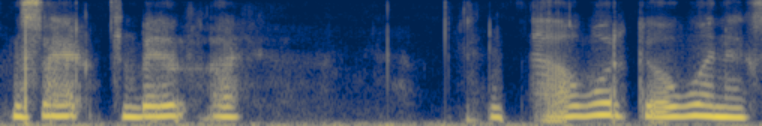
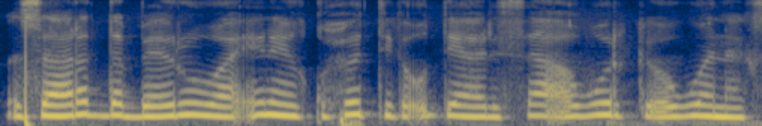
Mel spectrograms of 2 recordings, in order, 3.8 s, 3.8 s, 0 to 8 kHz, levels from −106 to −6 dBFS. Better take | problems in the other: second | noise reduction (neural diffusion model UNIVERSE++)

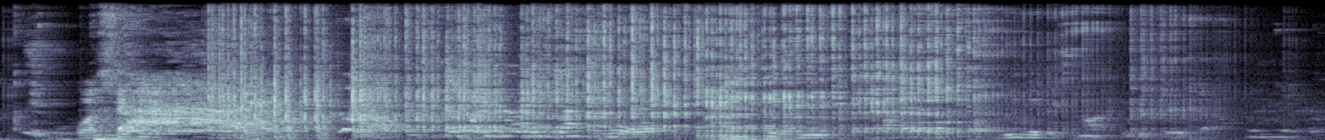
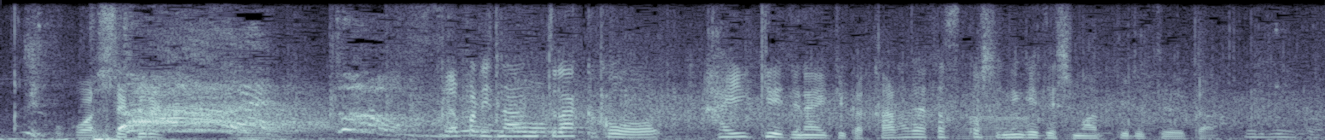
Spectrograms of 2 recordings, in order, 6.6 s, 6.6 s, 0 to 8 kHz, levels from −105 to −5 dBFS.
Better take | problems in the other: second | noise reduction (classical method WPE with log-MMSE)

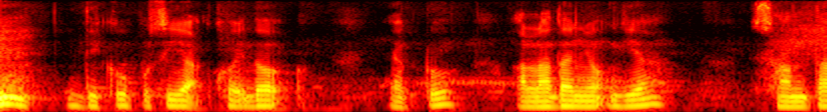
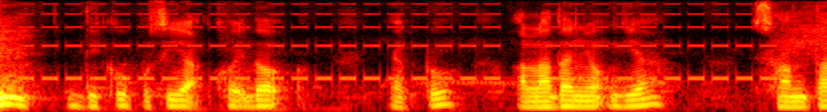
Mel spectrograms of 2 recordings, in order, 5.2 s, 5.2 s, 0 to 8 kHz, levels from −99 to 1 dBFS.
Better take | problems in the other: first | background sound (Alarm); 19 dB below the speech

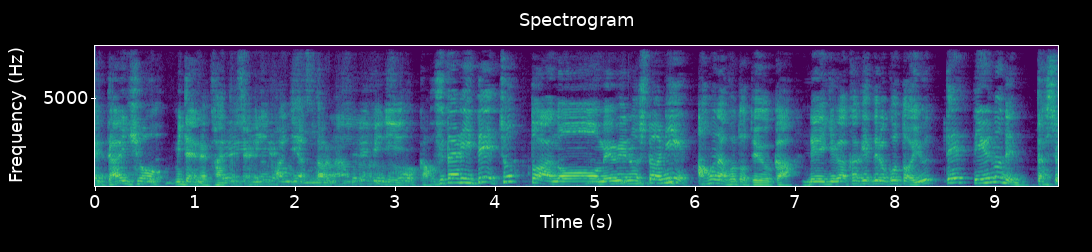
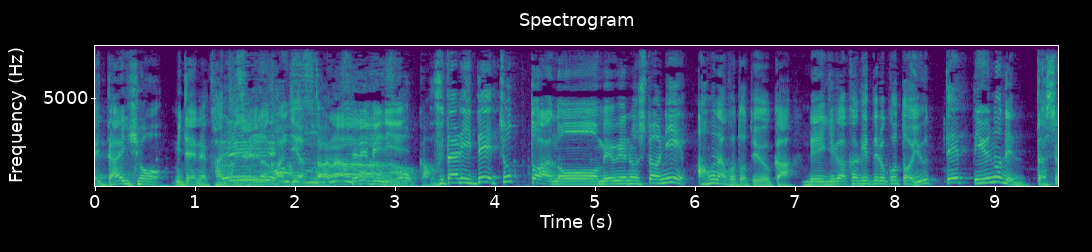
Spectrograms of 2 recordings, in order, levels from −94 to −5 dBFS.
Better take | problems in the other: second | noise reduction (neural separator model SepFormer DNS4)

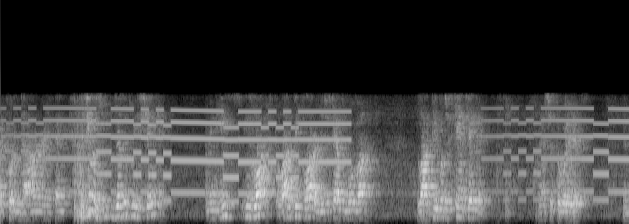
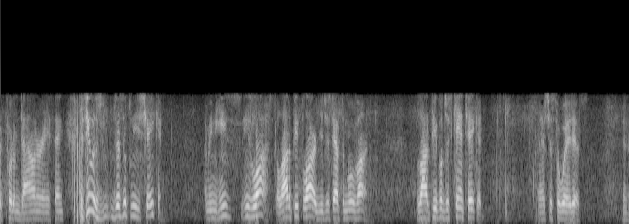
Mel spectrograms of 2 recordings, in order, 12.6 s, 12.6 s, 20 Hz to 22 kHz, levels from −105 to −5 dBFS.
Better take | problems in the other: second | background sound (Motor vehicle (road) / Siren); 8 dB below the speech // room echo; dies away in 0.7 s

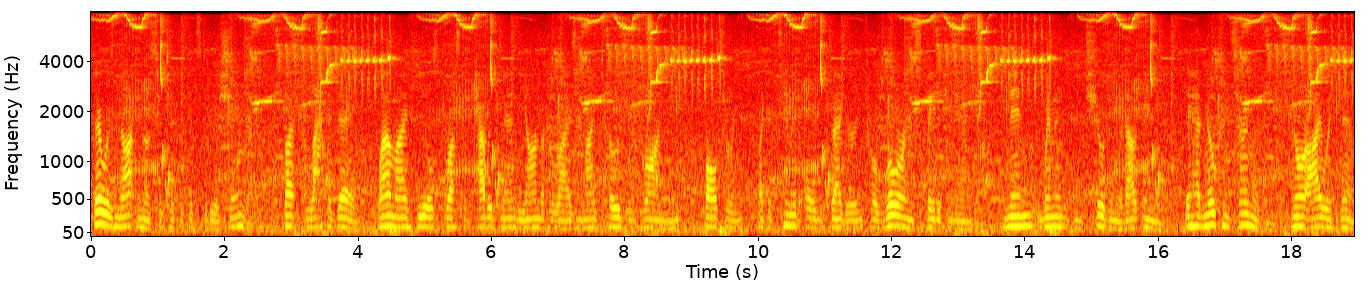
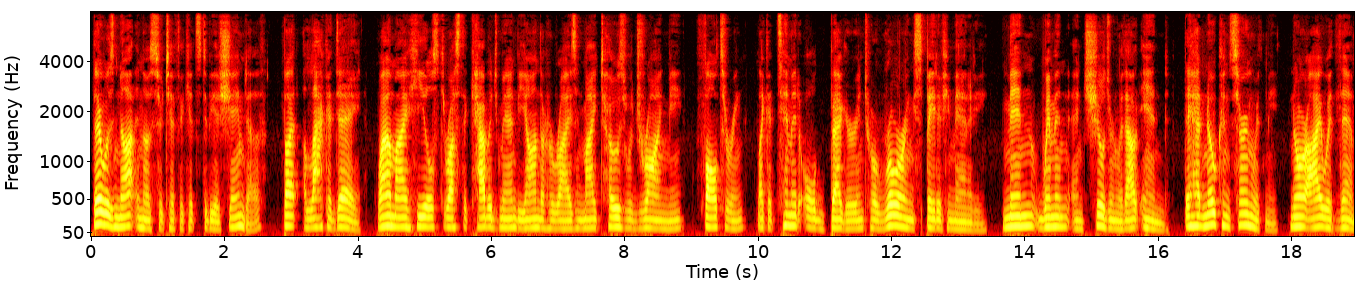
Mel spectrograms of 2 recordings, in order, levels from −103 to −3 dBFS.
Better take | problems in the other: second | background sound (Bird); 1 dB above the speech

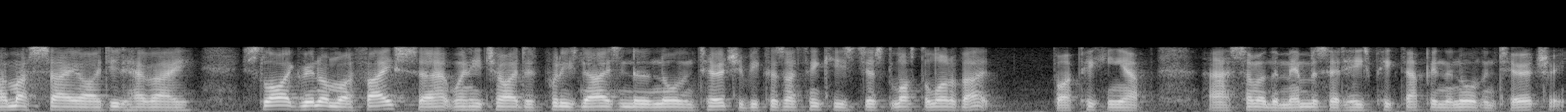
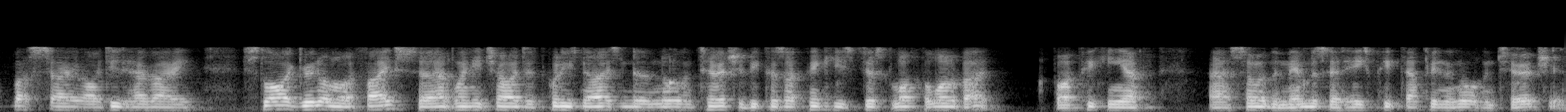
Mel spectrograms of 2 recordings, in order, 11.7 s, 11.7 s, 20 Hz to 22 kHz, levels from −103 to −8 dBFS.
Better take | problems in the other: first | noise reduction (neural mask model DeepFilterNet 3)

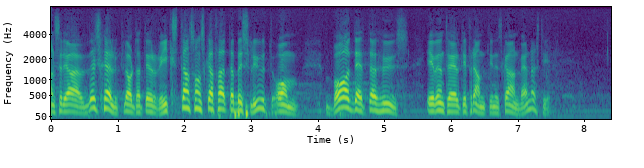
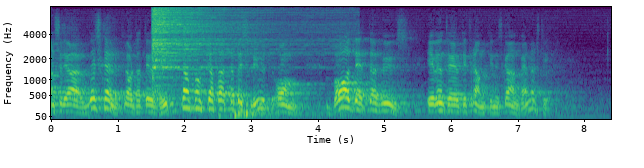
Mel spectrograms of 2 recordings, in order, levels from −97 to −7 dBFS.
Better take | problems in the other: first | background sound (Hi-hat); 6 dB below the speech // room echo; dies away in 2.6 s

